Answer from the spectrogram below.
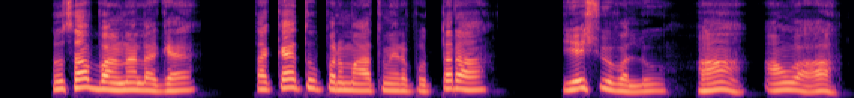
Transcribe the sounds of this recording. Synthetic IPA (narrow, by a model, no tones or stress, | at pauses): sosɐb̚bɐlɽ̃alɐɡɛ | t̪akɛt̪upɾɐmaːt̪mɛ̃ɾap̬ʊt̪ːəɾa | jiːsuɛbɐlːuɦãɐũaː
